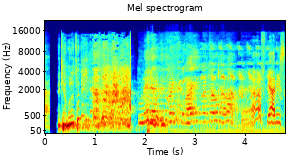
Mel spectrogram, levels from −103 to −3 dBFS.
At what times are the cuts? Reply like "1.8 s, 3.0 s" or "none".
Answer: none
